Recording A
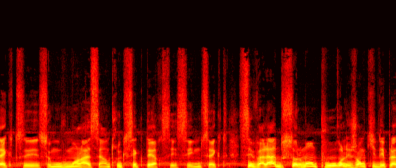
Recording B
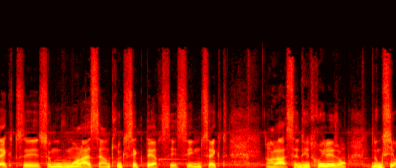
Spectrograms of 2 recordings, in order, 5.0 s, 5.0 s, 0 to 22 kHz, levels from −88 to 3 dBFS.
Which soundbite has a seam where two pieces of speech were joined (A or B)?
A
